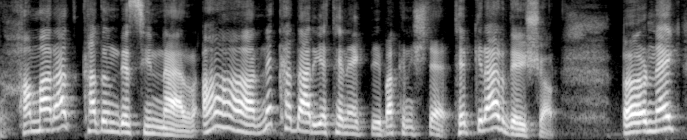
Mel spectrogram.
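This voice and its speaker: A man's voice: fairly high pitch, darkish tone. A man teaching an exam-prep lecture, asking and answering his own questions with jokey asides.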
